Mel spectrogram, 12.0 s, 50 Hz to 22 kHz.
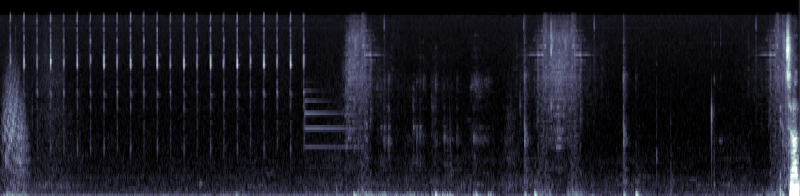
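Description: Rotary volume knob on an S.M.S.L D-6s DAC being turned, its detents giving a rapid, even train of small clicks, about five a second, for the first four seconds or so. Later come a brief faint tone and two short soft hisses.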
